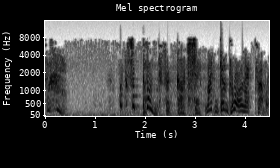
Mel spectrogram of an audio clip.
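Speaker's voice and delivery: stunned, voice jumping up in protest; shocked disbelief. Acted. Officer learns he was set up.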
